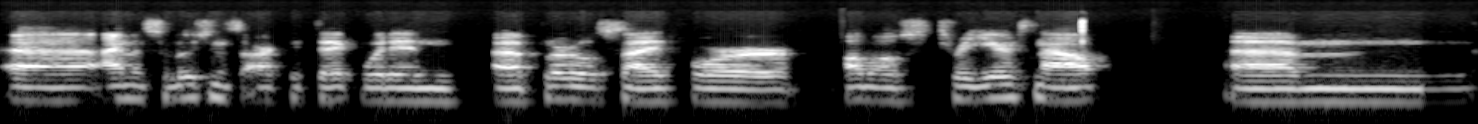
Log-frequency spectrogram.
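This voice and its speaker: A man with a Dutch accent introducing himself as a solutions architect on a video call, hesitant and full of fillers. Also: fairly low pitch. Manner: hesitant, many fillers and repeated words. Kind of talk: webinar self-introduction. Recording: dull lo-fi call audio.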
